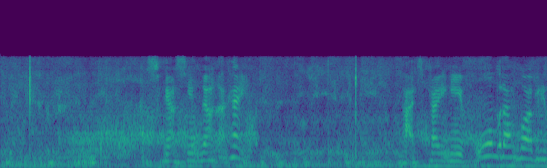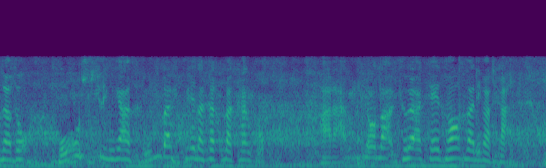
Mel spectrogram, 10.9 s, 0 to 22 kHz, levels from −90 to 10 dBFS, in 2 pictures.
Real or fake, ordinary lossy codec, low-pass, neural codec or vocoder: fake; none; 5.4 kHz; codec, 16 kHz, 4 kbps, X-Codec, HuBERT features, trained on LibriSpeech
